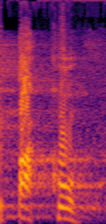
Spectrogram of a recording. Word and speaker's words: Pacot: Simone Pacô, é Simone Pacote se escreve, eh, a evangelização das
